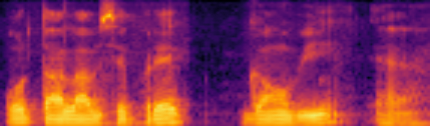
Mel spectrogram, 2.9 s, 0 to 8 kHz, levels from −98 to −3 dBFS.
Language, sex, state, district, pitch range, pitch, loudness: Hindi, male, Uttar Pradesh, Saharanpur, 90-105 Hz, 95 Hz, -15 LUFS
